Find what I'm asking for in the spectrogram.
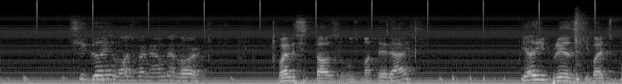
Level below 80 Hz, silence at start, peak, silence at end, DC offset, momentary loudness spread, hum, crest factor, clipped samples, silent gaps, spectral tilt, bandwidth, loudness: -32 dBFS; 0 s; -4 dBFS; 0 s; under 0.1%; 10 LU; 60 Hz at -30 dBFS; 22 dB; under 0.1%; none; -5.5 dB/octave; over 20 kHz; -27 LUFS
